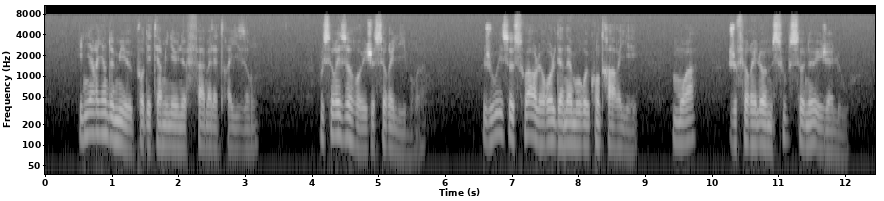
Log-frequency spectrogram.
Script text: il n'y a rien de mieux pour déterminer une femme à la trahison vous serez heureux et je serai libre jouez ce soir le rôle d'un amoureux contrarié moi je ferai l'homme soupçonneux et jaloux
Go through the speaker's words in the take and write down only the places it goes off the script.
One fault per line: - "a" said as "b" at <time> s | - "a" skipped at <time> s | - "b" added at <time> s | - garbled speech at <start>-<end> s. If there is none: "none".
none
